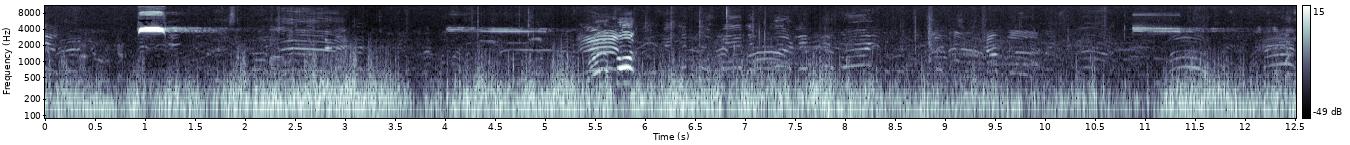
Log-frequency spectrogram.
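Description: A referee's whistle blows in short bursts.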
